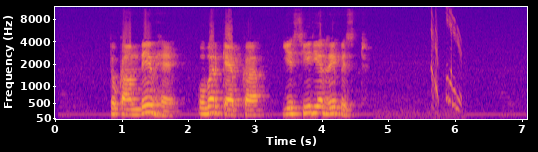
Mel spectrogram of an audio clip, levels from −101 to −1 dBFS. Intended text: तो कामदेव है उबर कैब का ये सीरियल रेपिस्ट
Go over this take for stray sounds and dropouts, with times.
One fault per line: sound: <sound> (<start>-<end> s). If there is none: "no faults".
sound: chirp (5.6-6.1 s)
